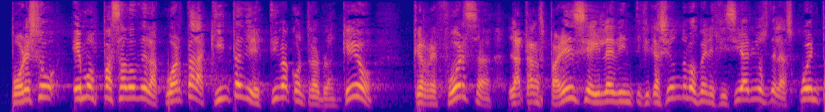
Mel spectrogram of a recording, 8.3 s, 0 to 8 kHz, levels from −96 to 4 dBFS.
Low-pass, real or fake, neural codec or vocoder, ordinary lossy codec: none; real; none; none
